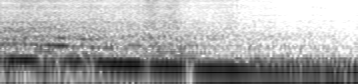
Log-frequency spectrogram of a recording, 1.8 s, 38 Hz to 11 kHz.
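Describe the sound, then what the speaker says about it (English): A Honda car engine fitted with a Hondata s300 launch control system revs loudly and up close, rising in pitch twice before easing back, with no talk over it. "So right now I'm going to rev it up."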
